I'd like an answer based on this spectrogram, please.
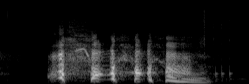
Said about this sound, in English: It's just a dry cough.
